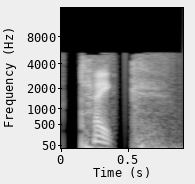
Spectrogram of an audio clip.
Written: Tike

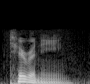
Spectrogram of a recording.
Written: Tyranny

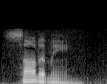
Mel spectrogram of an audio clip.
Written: Sodomy

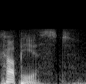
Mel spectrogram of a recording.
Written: Copyist

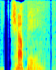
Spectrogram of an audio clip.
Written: Choppy

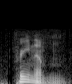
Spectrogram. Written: Frenums

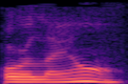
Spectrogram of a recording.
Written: Orleans

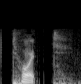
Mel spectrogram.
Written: Tortious

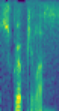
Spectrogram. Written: Scrupulosity

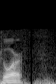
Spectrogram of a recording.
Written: Dwarfs

